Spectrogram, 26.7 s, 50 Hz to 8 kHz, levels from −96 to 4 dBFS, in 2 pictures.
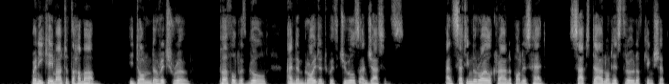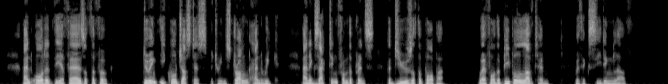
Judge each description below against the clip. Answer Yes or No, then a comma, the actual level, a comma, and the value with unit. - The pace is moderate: Yes, average, 155 wpm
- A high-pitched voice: No, medium, 140 Hz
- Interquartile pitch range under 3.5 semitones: Yes, average, 2.7 semitones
